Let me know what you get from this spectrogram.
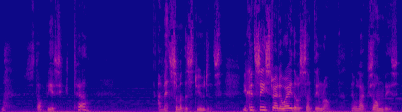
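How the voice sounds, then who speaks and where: An agitated male conspiracy theorist with a high voice. He is smug and emphatic, a know-it-all in a video game mystery. Faint music plays behind him. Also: big pitch swings, normal speed, fairly bright tone. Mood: defensive, insistent. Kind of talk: FMV mystery game acting.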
